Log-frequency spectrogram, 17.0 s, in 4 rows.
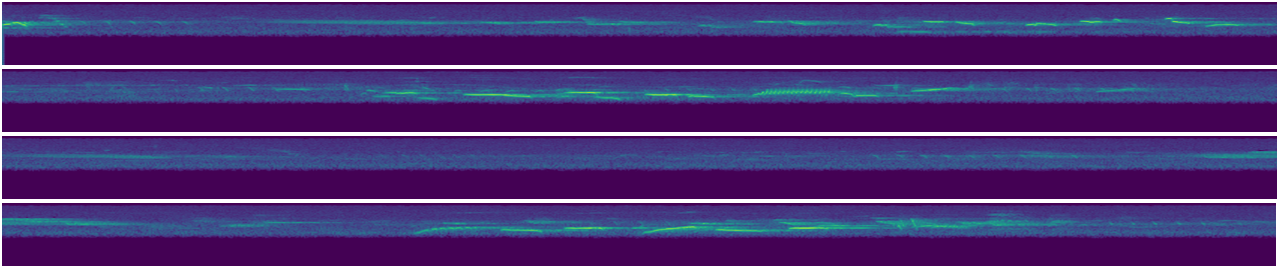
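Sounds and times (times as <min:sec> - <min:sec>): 
Eurasian blackbird Turdus merula calling: 0:00.0 - 0:00.4, 0:01.1 - 0:08.1, 0:11.6 - 0:16.9.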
